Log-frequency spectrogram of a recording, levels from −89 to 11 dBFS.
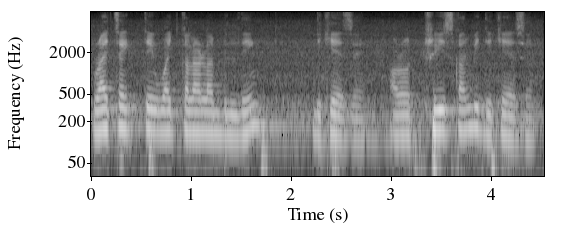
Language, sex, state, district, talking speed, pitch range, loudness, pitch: Nagamese, male, Nagaland, Dimapur, 200 wpm, 120-150 Hz, -17 LUFS, 130 Hz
